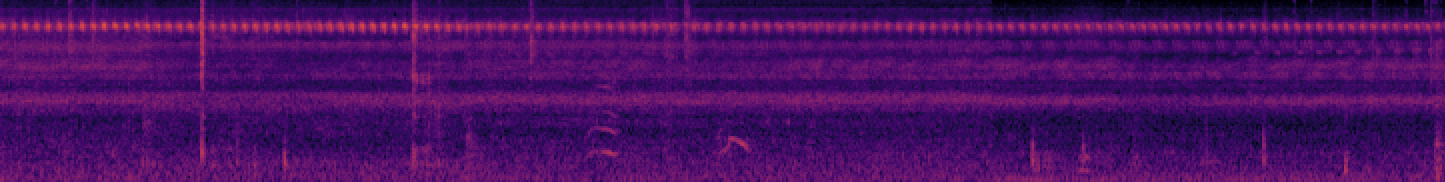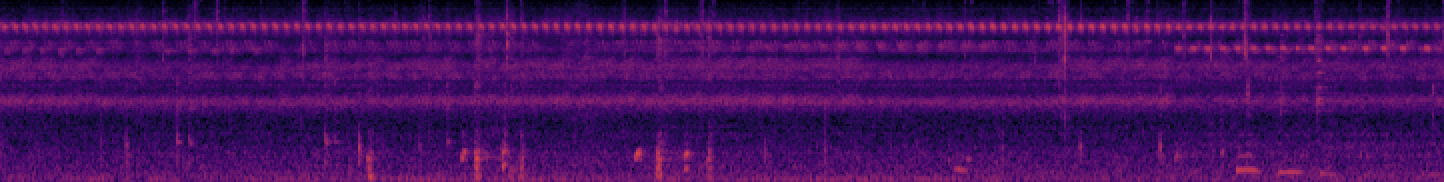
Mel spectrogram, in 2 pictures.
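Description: Crickets trilling in a steady, high, continuous night chorus, with a second pulsing trill joining near the end. Faint scattered clicks are heard under it.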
